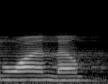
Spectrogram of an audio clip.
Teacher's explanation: Itu menunjukkan sifat al-istitalah, yakni penempelan dari geraham atas, dari tepi lidah ke geraham atas itu ada jeda sejenak, tidak langsung dia.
